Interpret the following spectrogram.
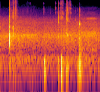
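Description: A few keystrokes on a computer keyboard: one sharp click just after the start, then several fainter, sparse clicks in the second half.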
